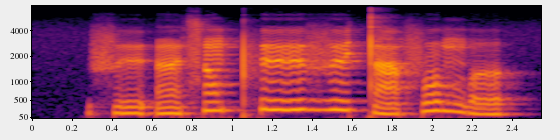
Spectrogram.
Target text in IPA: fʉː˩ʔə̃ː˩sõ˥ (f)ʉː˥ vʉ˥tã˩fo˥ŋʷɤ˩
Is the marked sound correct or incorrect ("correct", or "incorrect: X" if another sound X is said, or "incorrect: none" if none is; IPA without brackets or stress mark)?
incorrect: pʰ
